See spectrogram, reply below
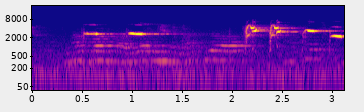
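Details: A greater green leafbird from Alas Purwo, Banyuwangi in East Java gives two long flat whistles over a low hum, then a quick set of sharp, ringing whistled notes falling in pitch.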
